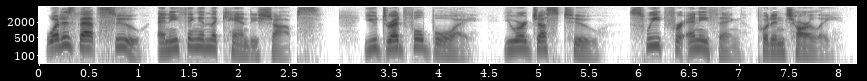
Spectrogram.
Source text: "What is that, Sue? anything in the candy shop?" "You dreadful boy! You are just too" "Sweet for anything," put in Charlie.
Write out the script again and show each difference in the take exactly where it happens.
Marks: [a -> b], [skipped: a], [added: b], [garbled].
"What is that, Sue? anything in the candy [shop?" -> shops] "You dreadful boy! You are just too" "Sweet for anything," put in Charlie.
